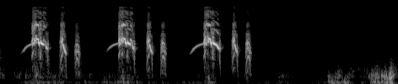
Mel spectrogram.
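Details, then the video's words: Grey francolin calling: three loud phrases about a second apart, each a rising upslurred whistle into a harsh, ringing burst followed by two or three shorter clipped notes, then faint low rustling. "Teetar ki Awaz |Grey Francolin Voice"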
